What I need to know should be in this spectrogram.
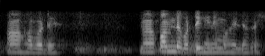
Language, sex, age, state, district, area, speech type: Assamese, female, 30-45, Assam, Goalpara, urban, conversation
